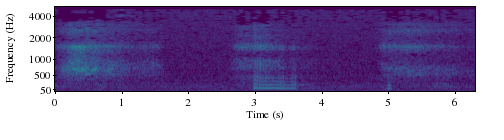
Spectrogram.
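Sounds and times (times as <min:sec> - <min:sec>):
person deliberately breathing in and out audibly: 0:00.0 - 0:01.7, 0:04.9 - 0:06.3.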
